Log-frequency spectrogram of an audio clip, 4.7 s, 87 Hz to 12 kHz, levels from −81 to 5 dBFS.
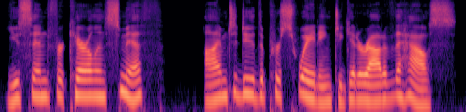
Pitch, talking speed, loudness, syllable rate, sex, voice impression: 165 Hz, 220 wpm, -19 LUFS, 5.6 syllables/s, male, masculine, adult-like, tensed, powerful, bright, clear, fluent, cool, intellectual, friendly, reassuring, wild, lively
